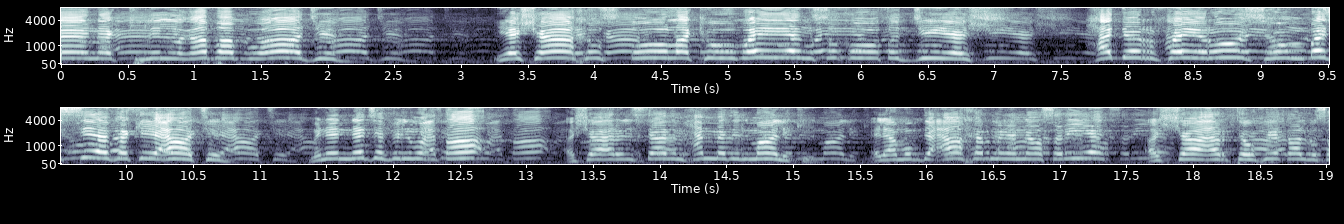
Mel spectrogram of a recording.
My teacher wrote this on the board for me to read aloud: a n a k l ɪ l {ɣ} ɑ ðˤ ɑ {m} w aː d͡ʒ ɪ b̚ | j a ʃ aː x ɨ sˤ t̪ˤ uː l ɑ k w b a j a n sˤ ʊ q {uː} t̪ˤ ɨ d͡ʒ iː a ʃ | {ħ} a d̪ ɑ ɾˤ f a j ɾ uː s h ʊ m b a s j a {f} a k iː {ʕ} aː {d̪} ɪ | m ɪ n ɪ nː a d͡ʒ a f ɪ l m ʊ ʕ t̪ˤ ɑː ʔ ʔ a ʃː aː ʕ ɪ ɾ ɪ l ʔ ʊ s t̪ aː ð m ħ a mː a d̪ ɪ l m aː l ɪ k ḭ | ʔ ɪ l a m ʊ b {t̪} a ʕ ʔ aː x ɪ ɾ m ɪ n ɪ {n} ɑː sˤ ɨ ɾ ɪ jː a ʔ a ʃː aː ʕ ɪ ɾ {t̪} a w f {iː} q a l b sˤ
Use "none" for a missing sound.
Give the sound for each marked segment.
ɣ, b, uː, ħ, f, ʕ, t̪, d̪, nː, t̪, iː

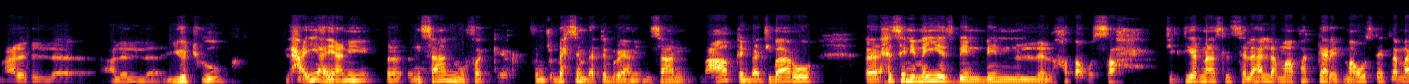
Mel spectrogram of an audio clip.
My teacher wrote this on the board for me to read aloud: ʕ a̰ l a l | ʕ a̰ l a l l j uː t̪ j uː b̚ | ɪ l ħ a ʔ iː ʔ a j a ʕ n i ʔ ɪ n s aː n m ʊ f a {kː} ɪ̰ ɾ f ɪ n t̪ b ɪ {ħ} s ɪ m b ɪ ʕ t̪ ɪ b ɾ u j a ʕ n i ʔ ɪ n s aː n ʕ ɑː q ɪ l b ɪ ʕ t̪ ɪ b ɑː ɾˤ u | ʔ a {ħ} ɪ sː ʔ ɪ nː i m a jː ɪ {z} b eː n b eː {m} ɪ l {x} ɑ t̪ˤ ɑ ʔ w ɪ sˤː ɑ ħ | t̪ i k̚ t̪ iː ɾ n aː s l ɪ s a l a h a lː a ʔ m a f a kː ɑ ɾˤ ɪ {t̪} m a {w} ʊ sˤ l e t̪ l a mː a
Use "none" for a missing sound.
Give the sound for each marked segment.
kː, ħ, ħ, z, n, x, t̪, w

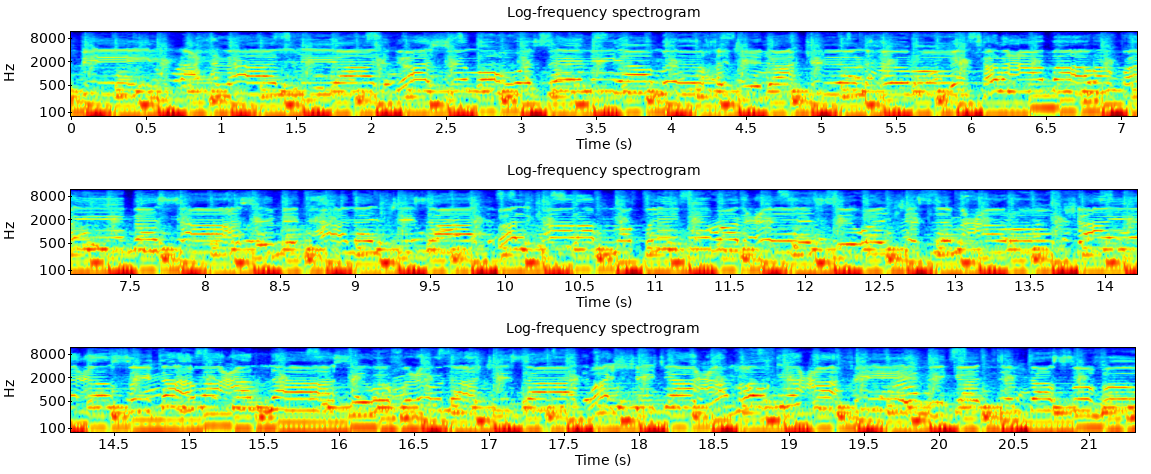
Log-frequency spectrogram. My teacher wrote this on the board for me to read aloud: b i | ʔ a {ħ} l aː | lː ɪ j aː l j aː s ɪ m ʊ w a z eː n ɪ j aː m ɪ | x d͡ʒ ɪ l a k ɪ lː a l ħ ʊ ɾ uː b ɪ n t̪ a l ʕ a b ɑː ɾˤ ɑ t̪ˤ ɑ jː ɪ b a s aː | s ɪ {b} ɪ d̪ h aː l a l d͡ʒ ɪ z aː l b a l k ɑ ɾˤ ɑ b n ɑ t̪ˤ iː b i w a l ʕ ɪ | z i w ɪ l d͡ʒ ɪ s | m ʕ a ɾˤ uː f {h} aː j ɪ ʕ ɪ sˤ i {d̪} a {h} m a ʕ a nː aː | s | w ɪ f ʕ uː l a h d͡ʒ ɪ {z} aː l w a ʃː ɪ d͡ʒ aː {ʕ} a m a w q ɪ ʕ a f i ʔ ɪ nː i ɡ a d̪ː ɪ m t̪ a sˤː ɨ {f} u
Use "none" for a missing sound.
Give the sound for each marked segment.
ħ, m, ʃ, t̪, h, z, ʕ, f

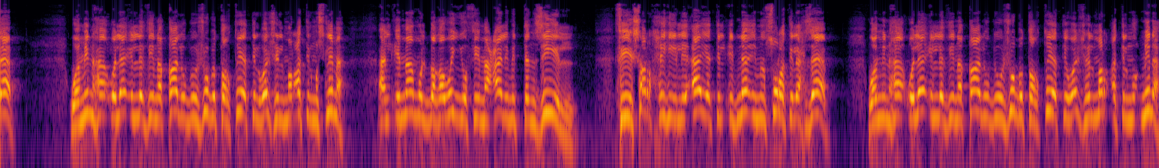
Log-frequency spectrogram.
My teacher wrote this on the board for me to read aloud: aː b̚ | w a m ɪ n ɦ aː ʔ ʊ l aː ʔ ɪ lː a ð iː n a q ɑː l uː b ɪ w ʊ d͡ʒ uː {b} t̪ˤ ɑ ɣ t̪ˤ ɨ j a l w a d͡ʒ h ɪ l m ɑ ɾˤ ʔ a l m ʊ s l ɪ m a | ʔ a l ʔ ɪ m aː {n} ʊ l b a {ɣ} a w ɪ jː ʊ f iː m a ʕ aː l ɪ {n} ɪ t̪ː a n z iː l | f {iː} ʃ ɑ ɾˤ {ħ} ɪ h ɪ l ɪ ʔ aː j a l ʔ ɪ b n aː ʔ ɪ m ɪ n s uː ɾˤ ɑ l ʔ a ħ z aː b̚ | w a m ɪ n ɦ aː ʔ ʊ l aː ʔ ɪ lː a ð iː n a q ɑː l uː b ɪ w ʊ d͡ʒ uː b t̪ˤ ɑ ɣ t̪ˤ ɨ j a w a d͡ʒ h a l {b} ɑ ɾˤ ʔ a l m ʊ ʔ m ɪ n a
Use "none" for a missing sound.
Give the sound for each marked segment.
b, m, ɣ, m, iː, ħ, m

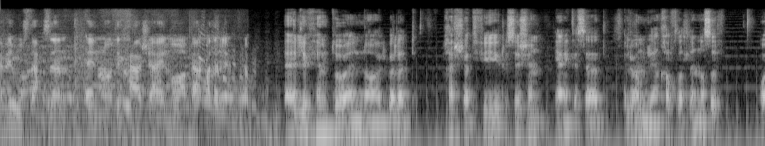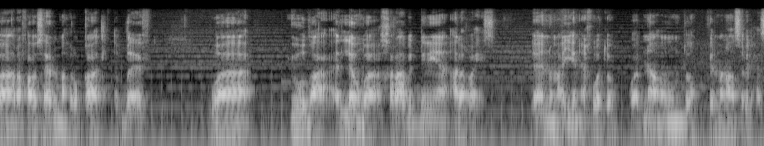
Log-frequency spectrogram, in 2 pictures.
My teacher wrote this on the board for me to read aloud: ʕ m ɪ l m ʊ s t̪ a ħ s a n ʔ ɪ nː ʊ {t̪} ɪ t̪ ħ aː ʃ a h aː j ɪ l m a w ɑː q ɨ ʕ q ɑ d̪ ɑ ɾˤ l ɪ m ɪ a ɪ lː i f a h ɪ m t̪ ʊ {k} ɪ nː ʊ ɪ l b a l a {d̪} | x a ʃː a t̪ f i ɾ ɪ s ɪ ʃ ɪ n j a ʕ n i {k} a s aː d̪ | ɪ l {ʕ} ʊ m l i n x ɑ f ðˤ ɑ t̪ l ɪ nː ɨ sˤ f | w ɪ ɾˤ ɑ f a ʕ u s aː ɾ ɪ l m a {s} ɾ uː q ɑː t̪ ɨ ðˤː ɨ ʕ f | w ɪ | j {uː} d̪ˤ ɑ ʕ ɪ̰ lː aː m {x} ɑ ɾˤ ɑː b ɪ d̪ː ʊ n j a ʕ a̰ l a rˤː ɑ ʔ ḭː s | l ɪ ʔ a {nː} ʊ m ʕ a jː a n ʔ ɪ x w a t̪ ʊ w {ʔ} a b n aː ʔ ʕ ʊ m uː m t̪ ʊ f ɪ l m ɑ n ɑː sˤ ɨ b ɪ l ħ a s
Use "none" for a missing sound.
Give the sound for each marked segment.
t̪, ʔ, d̪, k, ʕ, ħ, uː, x, nː, ʔ

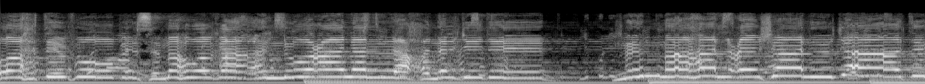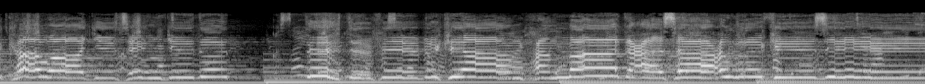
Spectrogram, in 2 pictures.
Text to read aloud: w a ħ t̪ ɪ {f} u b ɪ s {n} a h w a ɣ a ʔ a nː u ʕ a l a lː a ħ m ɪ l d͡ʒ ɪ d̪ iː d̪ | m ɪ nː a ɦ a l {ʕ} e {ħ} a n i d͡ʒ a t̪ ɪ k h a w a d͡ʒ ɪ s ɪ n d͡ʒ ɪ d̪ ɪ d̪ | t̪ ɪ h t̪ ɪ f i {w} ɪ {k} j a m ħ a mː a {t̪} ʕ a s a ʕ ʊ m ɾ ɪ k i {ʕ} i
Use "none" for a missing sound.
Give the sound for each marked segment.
f, m, ʕ, ʃ, b, k, d̪, z

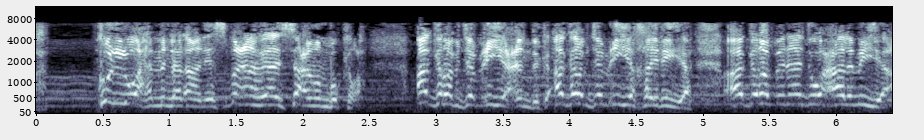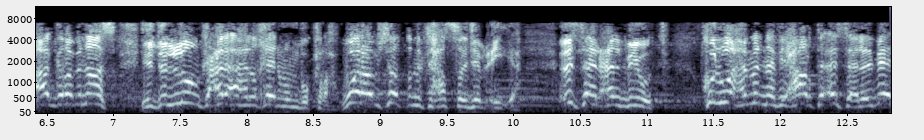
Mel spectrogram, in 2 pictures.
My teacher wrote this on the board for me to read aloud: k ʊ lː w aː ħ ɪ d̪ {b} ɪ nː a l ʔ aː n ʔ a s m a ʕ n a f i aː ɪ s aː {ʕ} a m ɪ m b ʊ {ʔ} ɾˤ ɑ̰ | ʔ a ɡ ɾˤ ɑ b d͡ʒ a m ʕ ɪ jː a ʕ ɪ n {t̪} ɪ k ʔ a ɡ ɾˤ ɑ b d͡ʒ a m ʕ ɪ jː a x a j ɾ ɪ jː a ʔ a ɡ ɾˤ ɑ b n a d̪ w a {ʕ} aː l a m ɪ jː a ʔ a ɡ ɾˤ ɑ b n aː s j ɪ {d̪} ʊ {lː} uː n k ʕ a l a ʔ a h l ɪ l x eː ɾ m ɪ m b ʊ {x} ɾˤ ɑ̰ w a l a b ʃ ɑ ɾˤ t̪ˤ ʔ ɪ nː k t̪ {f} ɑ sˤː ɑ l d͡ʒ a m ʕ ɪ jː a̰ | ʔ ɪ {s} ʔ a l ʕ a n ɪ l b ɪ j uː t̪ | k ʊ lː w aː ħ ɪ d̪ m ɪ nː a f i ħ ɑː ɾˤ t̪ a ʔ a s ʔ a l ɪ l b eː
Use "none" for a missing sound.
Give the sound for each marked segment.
m, ʕ, k, d̪, ʕ, d̪, lː, k, ħ, s

